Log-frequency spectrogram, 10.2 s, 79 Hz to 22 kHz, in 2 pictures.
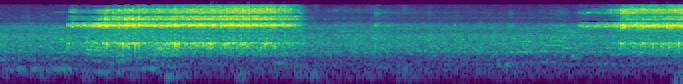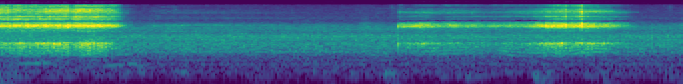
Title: Man snoring channel 5 tv channel 5 tv channel 5 tv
